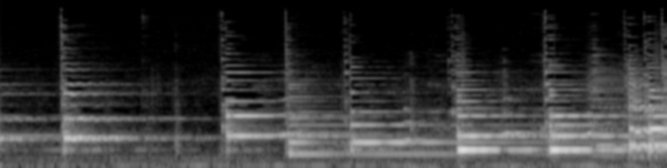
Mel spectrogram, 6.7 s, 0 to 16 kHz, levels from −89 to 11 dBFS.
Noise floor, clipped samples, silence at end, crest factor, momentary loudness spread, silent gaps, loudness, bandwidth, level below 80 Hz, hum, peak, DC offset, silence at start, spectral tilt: -43 dBFS; under 0.1%; 0 s; 16 dB; 19 LU; none; -16 LUFS; 11 kHz; -50 dBFS; none; 0 dBFS; under 0.1%; 0 s; -6 dB/octave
